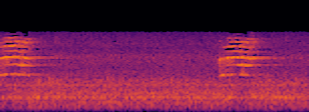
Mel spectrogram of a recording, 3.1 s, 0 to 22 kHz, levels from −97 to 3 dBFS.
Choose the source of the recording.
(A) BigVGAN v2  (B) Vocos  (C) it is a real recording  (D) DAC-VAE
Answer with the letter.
C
